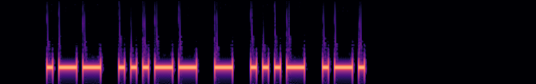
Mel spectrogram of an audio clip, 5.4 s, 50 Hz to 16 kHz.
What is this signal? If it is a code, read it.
Morse code, heard as a keyed tone, about 20 wpm, 700 Hz. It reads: W3TVR
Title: USA Call Signs - 5 Characters - 20wpm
